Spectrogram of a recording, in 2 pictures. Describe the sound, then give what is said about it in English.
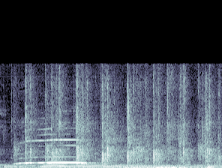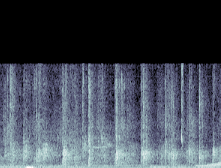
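On the first Sunday of the year, an audience breaks into applause, a dense, steady patter of many hands clapping for several seconds, with a sustained musical tone and low instrumental hum running underneath. “It's okay to clap.”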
